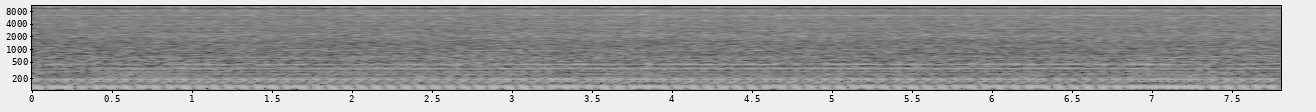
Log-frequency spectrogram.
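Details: Wheel Horse 520H riding tractor pulled from a tree row, running on its own on fresh gas from a can with battery and jump pack connected; even, steady low engine drone with no stumbles or surging, normal running.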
